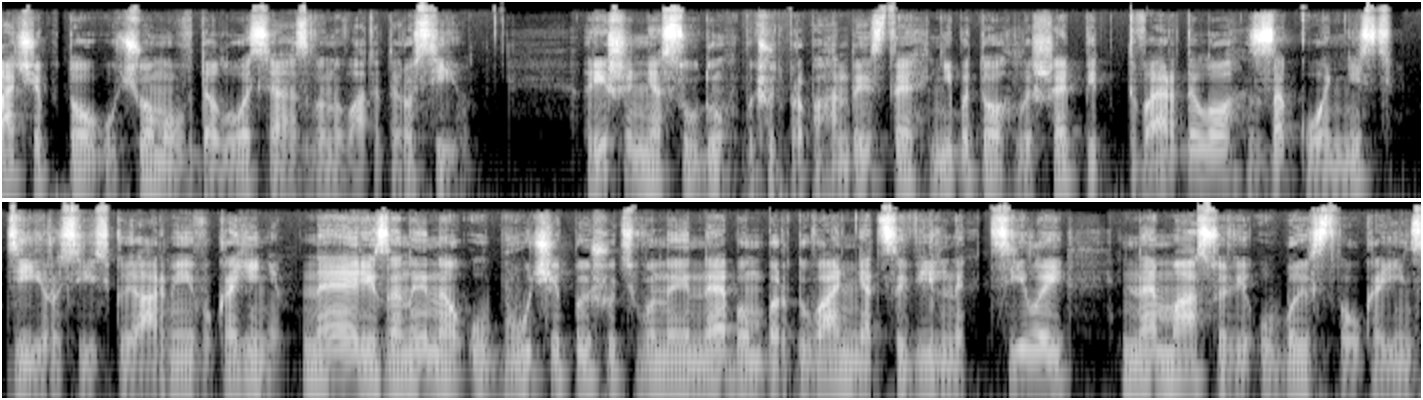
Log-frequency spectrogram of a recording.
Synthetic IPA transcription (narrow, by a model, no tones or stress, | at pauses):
ɑt͡ʃʲept̪ɔut͡ʃɔmʊwd̪ɐlˠɔsʲɐzʋɪnʊʋɑt̪ɪt̪ɪɾɔsʲijʊ | ɾʲiʃe̞nʲːɐsud̪ʊpɪʃʊtʲpɾɔpɐɦɐnd̪ɪst̪ɪnʲibɨt̪ɔlˠɪʃɛpʲit̪ːʋɛrd̪ɪlˠɔzɐkɔnʲːisʲtʲ | dʲijrɔsʲijsʲkɔjiɑrmʲijiʋʊkɾɐjinʲinɛɾʲizɐnɪnɐʔubut͡ʃʲipɪʃʊtʲʋɔnɪnɛbɔmbɐrd̪ʊʋɑnʲːɐt̪sɪʋʲilʲnɪxt͡sʲilˠɛj | nɛmɑsɔʋʲiʔʊbɪwst̪ʋɐʊkɾɐjinʲsʲ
